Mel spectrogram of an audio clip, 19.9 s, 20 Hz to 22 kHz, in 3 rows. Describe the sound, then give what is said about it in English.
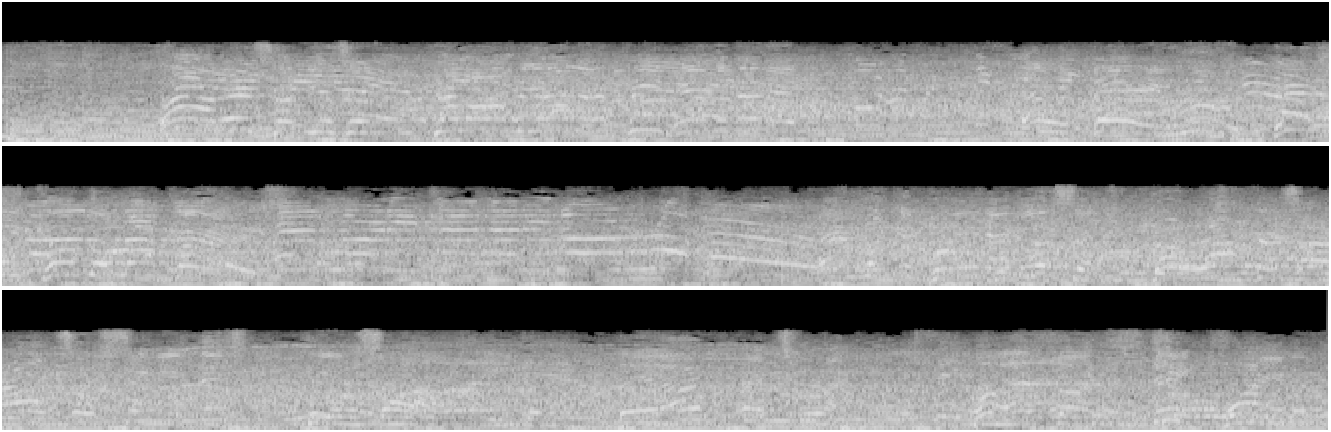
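A wrestling arena crowd roars steadily for the whole stretch, a dense wash of cheering and scattered yells, with a man's commentary voice talking over the noise throughout, from the WWF Wrestling Challenge match The Rockers versus the Fabulous Rougeaus, May 21st, 1989. “Of course, you've got commentary and crowd noise over it, but still, it's there.”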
